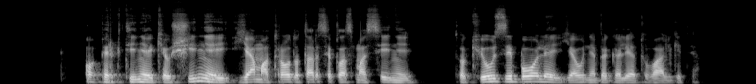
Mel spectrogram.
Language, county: Lithuanian, Vilnius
